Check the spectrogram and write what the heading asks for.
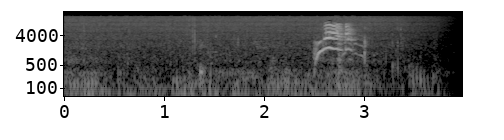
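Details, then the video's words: Cute five-week-old kitten giving one clear high mew near the end, rising sharply then gently falling, lasting under half a second, after quiet low background rumble. "5 Week Old * Cute Baby Kitten * Meowing"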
